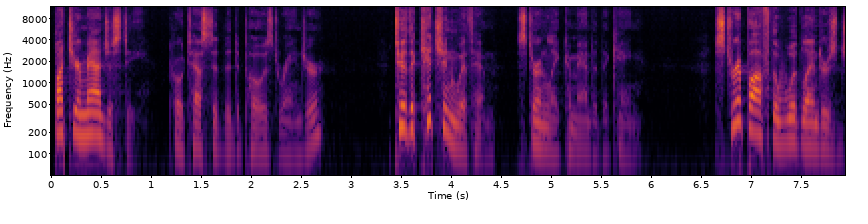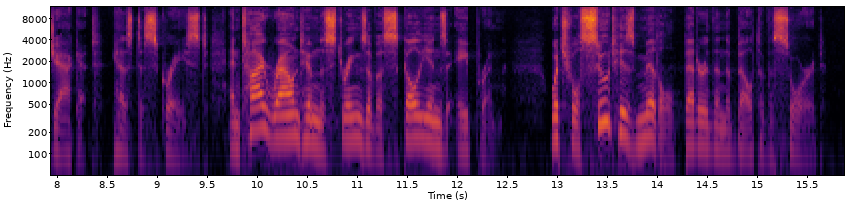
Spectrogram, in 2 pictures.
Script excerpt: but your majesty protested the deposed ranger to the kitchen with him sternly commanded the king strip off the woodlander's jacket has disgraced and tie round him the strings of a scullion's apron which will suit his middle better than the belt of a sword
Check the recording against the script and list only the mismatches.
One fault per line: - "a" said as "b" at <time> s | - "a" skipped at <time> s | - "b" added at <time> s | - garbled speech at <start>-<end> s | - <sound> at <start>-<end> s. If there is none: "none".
none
